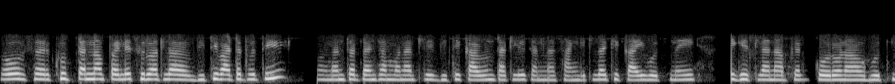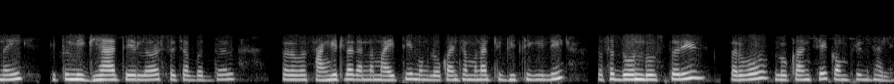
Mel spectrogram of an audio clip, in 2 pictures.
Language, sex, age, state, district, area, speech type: Marathi, female, 30-45, Maharashtra, Akola, rural, conversation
